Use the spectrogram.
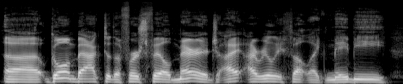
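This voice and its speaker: A man's voice: mid-range voice, steady tone, normal speed, no room sound, clean studio sound. A middle-aged man, a podcast guest, telling his life story in an earnest, reflective way. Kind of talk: candid personal storytelling.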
